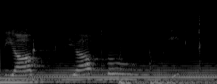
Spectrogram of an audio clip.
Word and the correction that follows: Diabolique: Can you Google how to say that word? Let's find out, shall we? Because God knows I don't know how to say it. Diablo. All right, let's try that again. On the 4th, I watched Diabolique.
